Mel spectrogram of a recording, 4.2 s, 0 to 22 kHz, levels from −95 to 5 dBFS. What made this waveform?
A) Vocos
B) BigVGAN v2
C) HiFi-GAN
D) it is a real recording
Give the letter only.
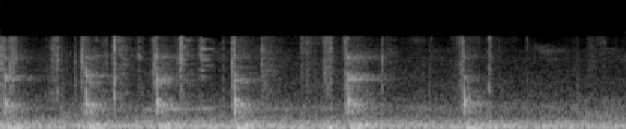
D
